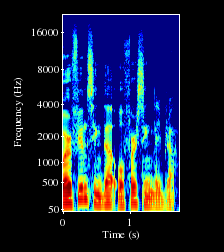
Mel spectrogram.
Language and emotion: Manipuri, neutral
